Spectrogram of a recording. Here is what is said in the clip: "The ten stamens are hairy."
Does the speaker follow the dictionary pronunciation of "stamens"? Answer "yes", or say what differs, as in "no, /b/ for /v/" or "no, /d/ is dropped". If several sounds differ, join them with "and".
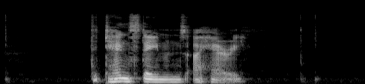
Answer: yes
